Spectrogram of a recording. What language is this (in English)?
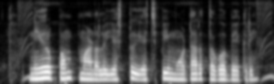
Kannada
